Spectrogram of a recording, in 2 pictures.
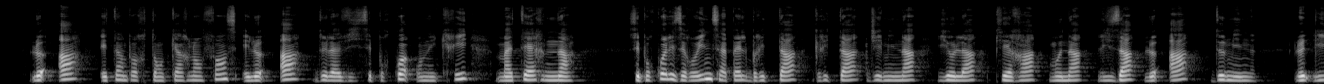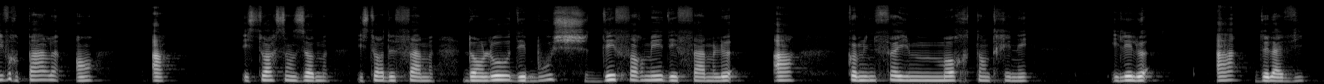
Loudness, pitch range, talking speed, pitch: -23 LUFS, 180-200 Hz, 145 wpm, 190 Hz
